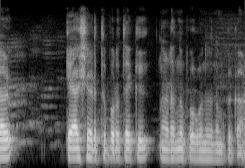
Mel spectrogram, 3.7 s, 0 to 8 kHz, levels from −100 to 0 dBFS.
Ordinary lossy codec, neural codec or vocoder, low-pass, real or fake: none; none; 7.2 kHz; real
